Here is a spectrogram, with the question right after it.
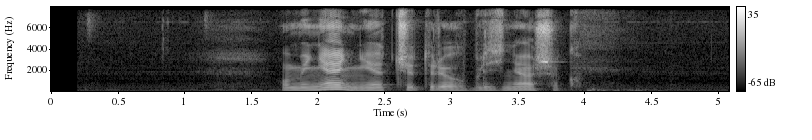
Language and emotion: Russian, sad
